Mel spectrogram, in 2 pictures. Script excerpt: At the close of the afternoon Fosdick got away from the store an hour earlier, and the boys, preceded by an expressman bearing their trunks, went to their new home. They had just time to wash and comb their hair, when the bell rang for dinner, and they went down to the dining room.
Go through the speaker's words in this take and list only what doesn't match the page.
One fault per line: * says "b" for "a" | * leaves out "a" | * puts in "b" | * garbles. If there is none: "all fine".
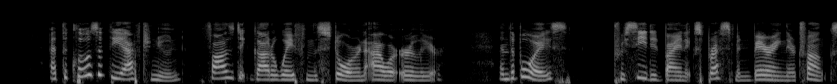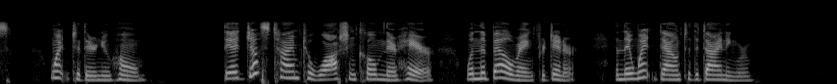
all fine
